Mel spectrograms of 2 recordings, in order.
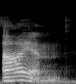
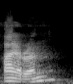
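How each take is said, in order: First: No r sound is heard in the word. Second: An r sound is heard in the word. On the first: The speaker calls it right. "So we don't hear r" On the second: The speaker calls it wrong. "It isn't iron"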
